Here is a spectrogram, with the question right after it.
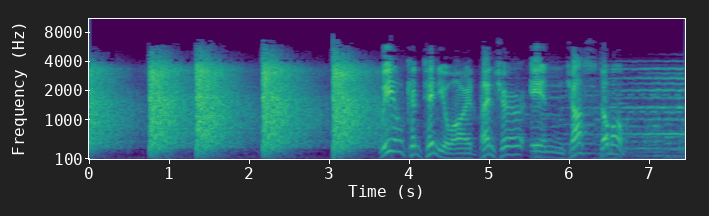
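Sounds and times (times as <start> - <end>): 
gunshots from men firing at a target: 0.0 - 3.9
speech: 3.6 - 7.0.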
